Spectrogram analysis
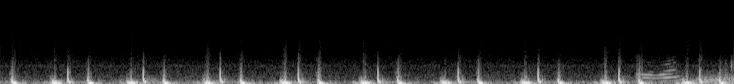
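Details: Heart sound recording with a mid-systolic click.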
